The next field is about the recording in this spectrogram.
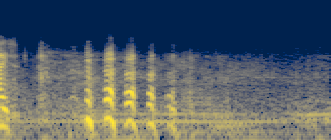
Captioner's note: Ben laughs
